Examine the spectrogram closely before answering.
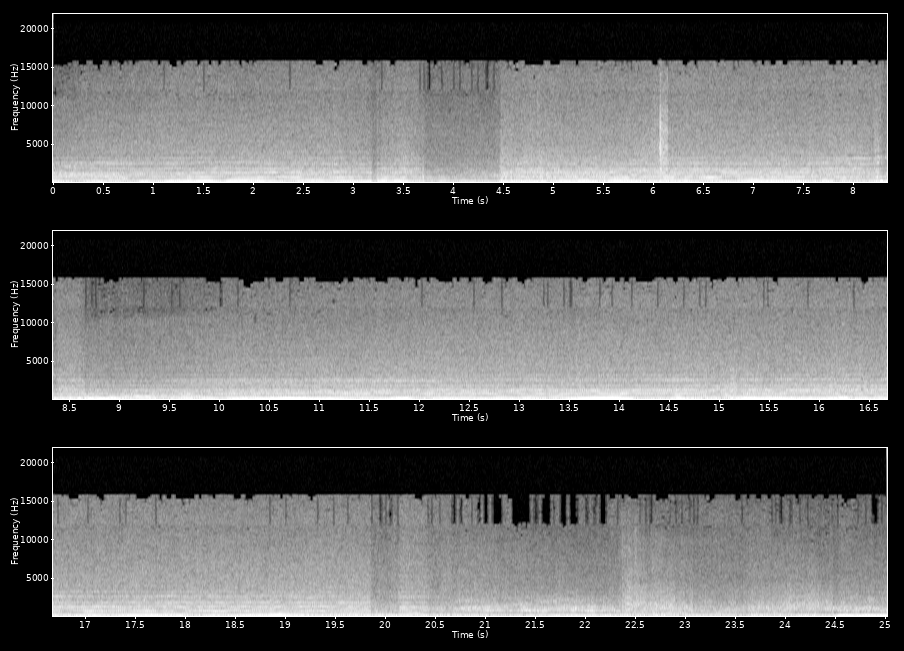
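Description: A racing car engine roars steadily, its pitch rising and falling as gears shift.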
